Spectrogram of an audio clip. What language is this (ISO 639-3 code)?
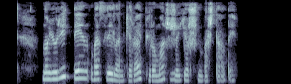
chm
